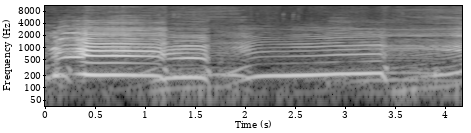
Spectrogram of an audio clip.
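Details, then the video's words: Morning greeting from traditional Beef Shorthorn cattle approaching; loud, close, sustained moos, first a steady one over a second long, then a longer rising-and-falling bellow, with a fainter moo starting at the end. "Traditional Beef Shorthorns coming to say good morning"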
